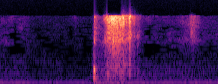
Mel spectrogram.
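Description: A short, sharp puff of breath noise from a person close to the microphone about a second in, starting with a click, over a faint low microphone hum.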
